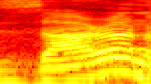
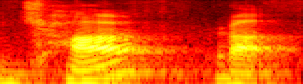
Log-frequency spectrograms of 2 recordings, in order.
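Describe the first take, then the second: First: The name begins with a 'z' sound. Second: The name begins with a 'zh' sound. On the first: The speaker calls it wrong. "জারাকে জারা না বলে" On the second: The speaker calls it right. "বলবো ঝারা"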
